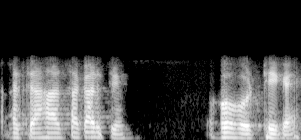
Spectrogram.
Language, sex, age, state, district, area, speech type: Marathi, male, 18-30, Maharashtra, Buldhana, urban, conversation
